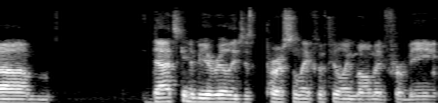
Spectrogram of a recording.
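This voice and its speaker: A man with a New York accent speaks at a medium pitch. His pace is fairly quick and his intonation monotone and flat. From New York City (Queens). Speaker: hot sauce entrepreneur. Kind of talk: interview. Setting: live Instagram video call.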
